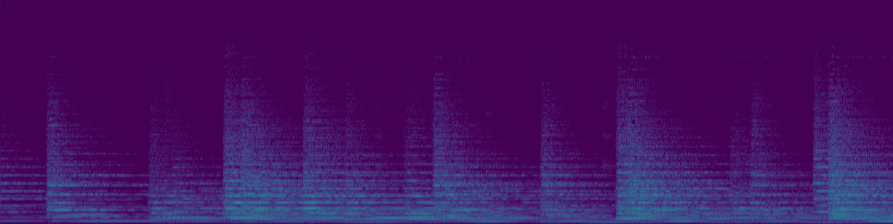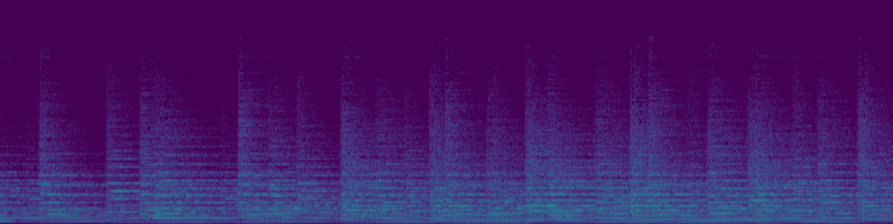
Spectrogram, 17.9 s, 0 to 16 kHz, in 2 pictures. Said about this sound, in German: Es ist 12 Uhr. Das Mittagsläuten kommt heute aus Burg Grumbach in Unterfranken.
